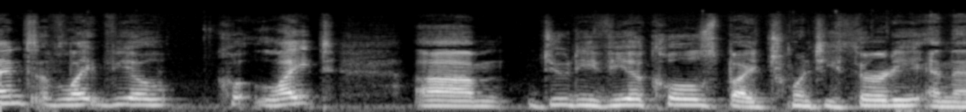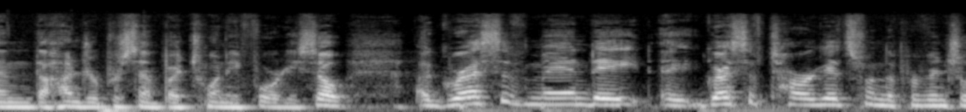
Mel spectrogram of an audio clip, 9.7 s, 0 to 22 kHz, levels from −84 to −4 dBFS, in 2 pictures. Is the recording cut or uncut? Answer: uncut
